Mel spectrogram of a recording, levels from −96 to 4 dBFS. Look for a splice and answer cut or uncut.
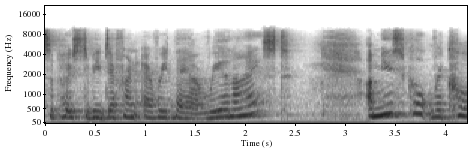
cut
